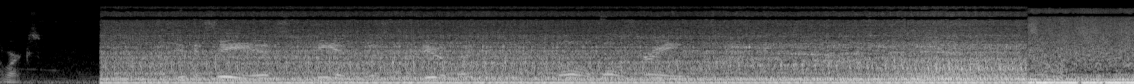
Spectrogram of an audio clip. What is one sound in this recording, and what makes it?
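Water churns and splashes behind a boat.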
